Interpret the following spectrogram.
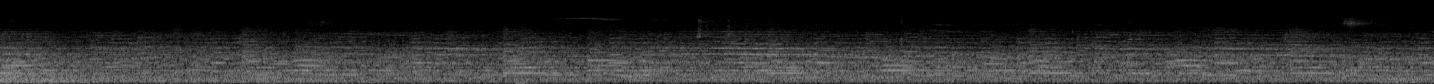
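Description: Several large church bells pealing together, a steady, dense wash of overlapping bell tones.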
